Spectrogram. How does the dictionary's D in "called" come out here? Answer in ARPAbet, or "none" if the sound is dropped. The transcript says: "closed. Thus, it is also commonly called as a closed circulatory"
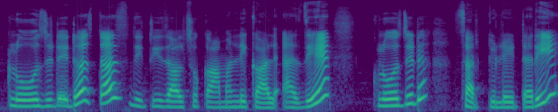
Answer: none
